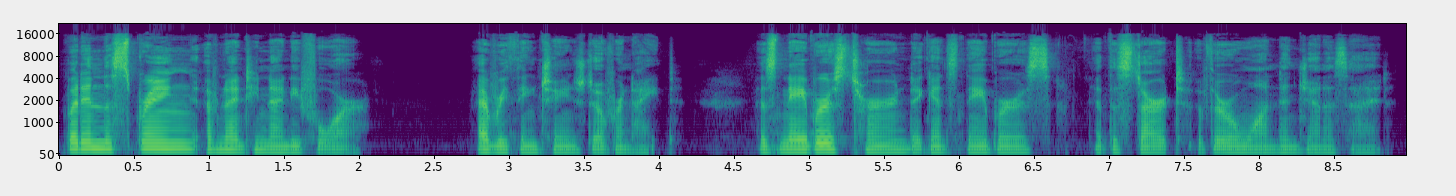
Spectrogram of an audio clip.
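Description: A woman's voice: extremely low pitch, no room sound, clean studio sound. Woman host reading a scripted intro. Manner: measured, even-paced reading. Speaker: podcast host. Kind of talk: scripted narration.

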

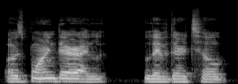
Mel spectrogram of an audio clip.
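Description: Man, 30s, interview guest, monotone, hesitant delivery. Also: mid-range voice, slight background noise. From Ukraine. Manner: halting, many restarts and fillers. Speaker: interview guest, divinity student. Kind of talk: personal recollection in an interview.

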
